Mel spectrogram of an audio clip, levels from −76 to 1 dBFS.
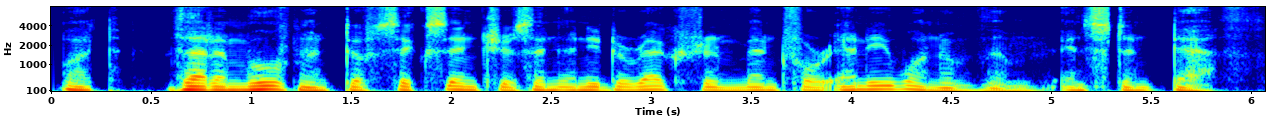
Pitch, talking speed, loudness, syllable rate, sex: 100 Hz, 170 wpm, -20 LUFS, 4.8 syllables/s, male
